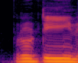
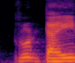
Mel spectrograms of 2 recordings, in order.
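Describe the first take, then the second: First: The second syllable sounds like 'teen'. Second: The second syllable sounds like 'tine'. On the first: The speaker calls it right. "प्रोटीन है" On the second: The speaker calls it wrong. "प्रोटाइन नहीं है वो"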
